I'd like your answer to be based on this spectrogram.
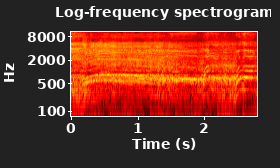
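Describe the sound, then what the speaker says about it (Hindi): A dense crowd of Indian diaspora in Dubai chants and shouts continuously at rally volume, forming a loud unbroken roar of many voices. "हाथों में तिरंगा लिए ये प्रवासी भारतीय भारत माता की जय के नारे लगा रहे थे"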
